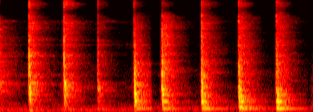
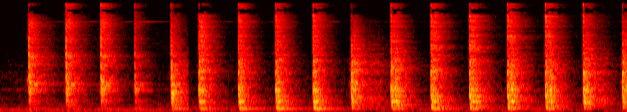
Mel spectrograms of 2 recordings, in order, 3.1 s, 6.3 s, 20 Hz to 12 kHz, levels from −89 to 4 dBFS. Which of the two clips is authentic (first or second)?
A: second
